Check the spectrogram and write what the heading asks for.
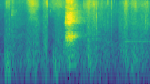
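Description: A man spluttering in disgust at a bad taste in his mouth, with one loud, noisy blast of breath about halfway through and smaller mouth and breath noises around it.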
